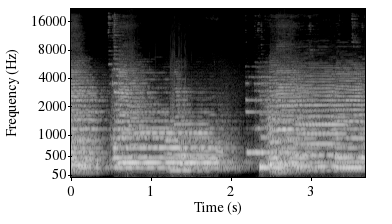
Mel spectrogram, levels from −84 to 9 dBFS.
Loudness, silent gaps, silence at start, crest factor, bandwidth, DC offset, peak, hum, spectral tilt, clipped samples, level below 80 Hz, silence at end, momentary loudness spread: -13 LUFS; none; 0 s; 12 dB; 15 kHz; under 0.1%; 0 dBFS; none; -6.5 dB/octave; under 0.1%; -66 dBFS; 0 s; 6 LU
